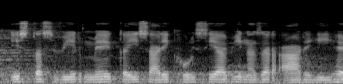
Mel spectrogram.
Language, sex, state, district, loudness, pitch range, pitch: Hindi, male, Assam, Kamrup Metropolitan, -18 LUFS, 110-120 Hz, 115 Hz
